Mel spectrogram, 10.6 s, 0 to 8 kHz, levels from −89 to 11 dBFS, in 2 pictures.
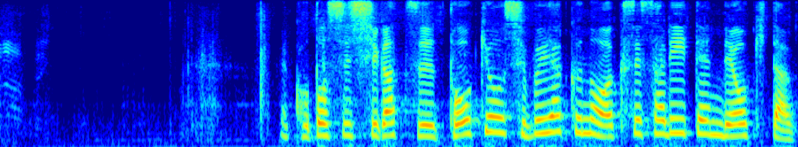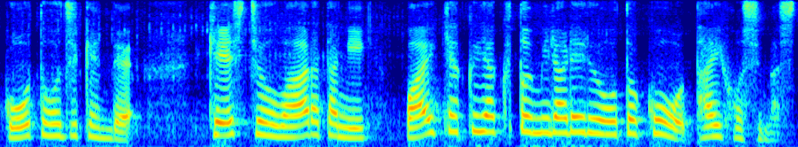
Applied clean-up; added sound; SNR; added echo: neural separator model SepFormer DNS4.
